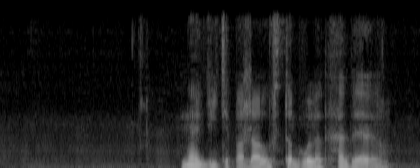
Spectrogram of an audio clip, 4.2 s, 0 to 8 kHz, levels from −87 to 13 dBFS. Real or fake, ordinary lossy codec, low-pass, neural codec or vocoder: fake; none; 7.2 kHz; codec, 16 kHz in and 24 kHz out, 0.6 kbps, FireRedTTS-2 codec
